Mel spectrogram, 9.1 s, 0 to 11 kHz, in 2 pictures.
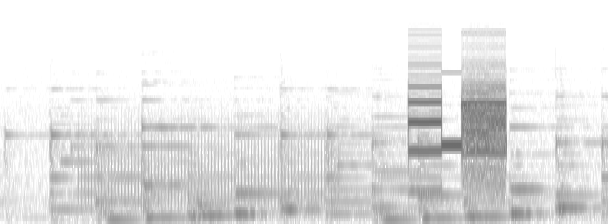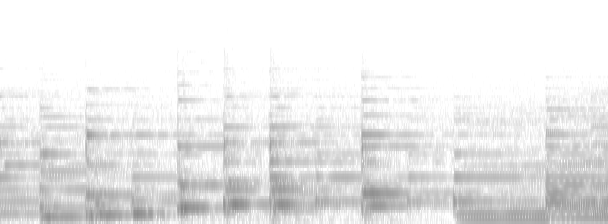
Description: Caller ID data burst, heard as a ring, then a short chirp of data, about 1200 baud.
